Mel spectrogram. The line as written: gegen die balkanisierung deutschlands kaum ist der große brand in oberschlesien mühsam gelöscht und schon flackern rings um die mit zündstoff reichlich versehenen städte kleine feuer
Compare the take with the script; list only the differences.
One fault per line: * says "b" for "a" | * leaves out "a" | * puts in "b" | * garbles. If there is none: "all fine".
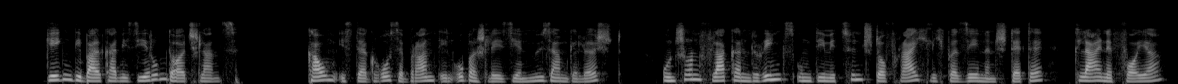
all fine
